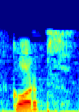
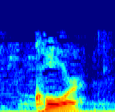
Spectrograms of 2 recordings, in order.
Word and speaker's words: Corps: Entonces la pronunciación no es Corps, que sería cadáver, la pronunciación es Corps. Aunque se escribe C-O-R-P-S, se pronuncia C-O-R-E, ¿no?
